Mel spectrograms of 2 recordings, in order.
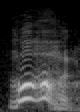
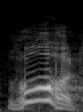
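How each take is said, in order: First: Second Lord pushed to a near scream of shock; horrified cry, even stronger. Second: Horrified cry. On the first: Pastor reeling from God's words, shrieking Lord. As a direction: Lord shrieked out very high and very loud after a gasp. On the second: Pastor shocked by God's rebuke, horrified loud cry. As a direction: Lord blurted out high and very loud in shock. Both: Retold or imitated. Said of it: "And he was horrified".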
